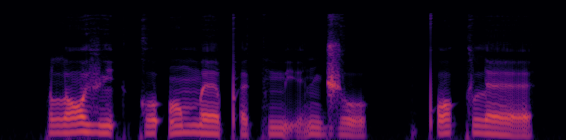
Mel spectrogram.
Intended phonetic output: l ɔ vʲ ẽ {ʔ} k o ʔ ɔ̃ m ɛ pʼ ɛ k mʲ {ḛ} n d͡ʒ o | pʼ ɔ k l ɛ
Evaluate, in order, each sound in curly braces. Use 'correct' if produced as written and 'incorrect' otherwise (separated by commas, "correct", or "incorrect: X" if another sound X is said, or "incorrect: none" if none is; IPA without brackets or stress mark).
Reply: correct, correct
